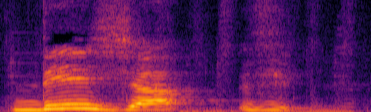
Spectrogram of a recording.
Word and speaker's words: déjà vu: En anglais, vous dites déjà vu ou bien déjà vu. Je suis désolée parce que c'est trop compliqué pour moi d'imiter des accents. Je suis trop nulle. Mais bon, en français, on dit déjà vu.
